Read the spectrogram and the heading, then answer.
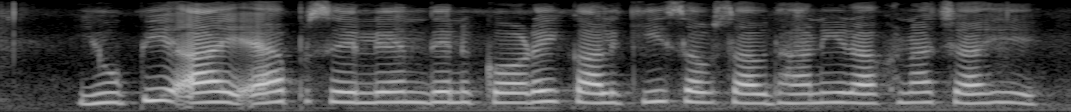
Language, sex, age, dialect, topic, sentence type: Maithili, female, 51-55, Bajjika, banking, question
